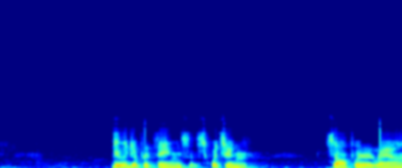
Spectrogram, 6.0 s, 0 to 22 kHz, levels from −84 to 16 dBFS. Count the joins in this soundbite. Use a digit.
1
